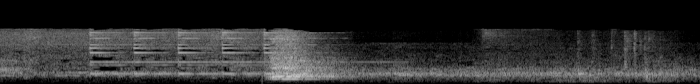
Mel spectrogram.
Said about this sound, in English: Ticketed passengers only. Let me help you with your baggage. Now departing for Pocatello on track 1, train number 31, the Utah. Welcome aboard.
